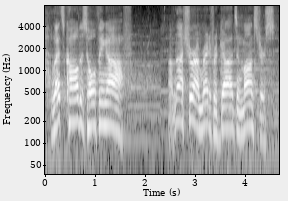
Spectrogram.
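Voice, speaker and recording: A man's voice: fairly high pitch, unhurried, creaky, soft background music. A man playing a defiant young martial artist hero in a video game, dry and sarcastic. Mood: wry, sarcastic.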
